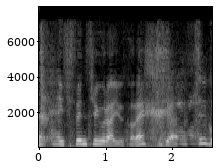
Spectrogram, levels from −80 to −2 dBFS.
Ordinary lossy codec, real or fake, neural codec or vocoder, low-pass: MP3, 48 kbps; fake; codec, 16 kHz, 0.8 kbps, ZipCodec; 7.2 kHz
